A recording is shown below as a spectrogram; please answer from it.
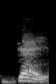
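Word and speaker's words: des: D-E-S is day. Now, the problem is in Spanish, D, which a lot of people have come across, like la casa de mi madre, the house of my mother, day is D-E.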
